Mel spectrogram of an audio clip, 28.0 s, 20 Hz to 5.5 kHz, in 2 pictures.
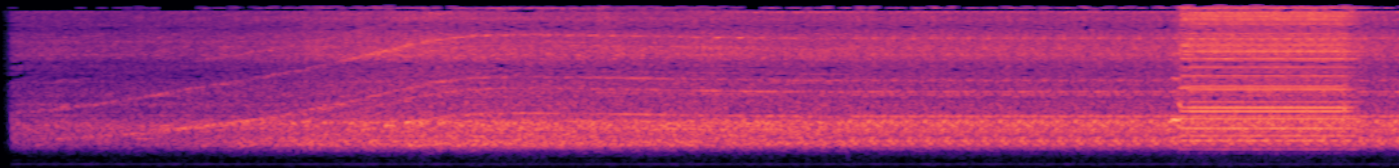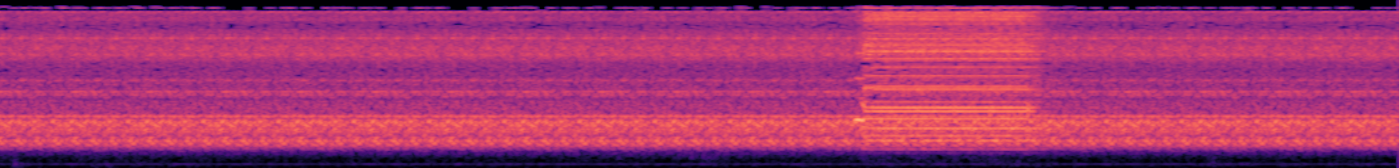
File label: gp35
